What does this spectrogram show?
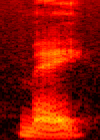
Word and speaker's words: mé: Tá mé. May pronounced like the month of May. Can you now say I am in Irish? Tá mé.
